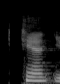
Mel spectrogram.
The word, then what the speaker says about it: can't: Perceba que o T, a pronúncia do T, enfatizando isso que é importante, a pronúncia do T, ela é mais a intenção do que a pronúncia em si. Você não pronuncia o T. Fala can't. Perceba que eu tô fazendo o T na minha boca, mas eu não pronuncio. Can't. Eu não pronuncio isso.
